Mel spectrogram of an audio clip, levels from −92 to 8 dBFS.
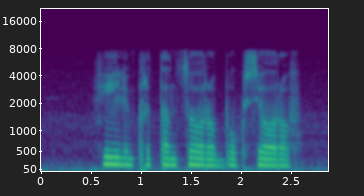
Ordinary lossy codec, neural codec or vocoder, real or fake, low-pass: none; none; real; none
